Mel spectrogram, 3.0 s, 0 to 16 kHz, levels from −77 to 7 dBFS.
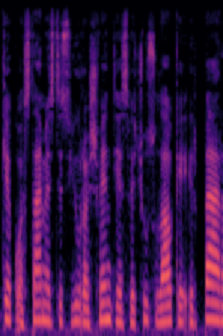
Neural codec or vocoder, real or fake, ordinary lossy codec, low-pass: none; real; AAC, 48 kbps; 14.4 kHz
